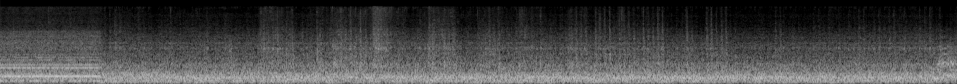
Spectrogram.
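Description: Inside a jet airliner's cabin during the takeoff roll: the engines at takeoff power and a dense, steady rumble from the wheels on the runway, which sounds a bit scary. A steady humming tone stops about a second in.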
